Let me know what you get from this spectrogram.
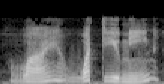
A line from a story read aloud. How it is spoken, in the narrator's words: asked Toad nervously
